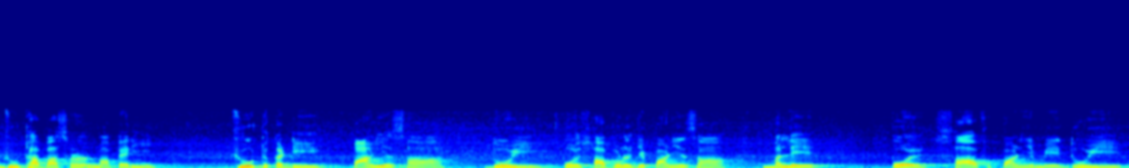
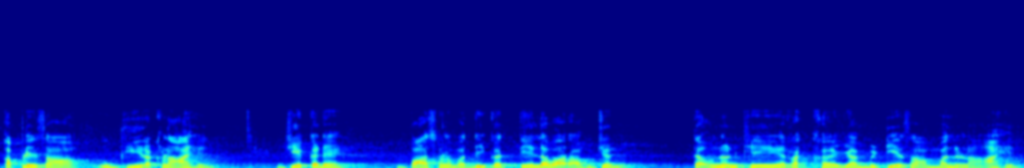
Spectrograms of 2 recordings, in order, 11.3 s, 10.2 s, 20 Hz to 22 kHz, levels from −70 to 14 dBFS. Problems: constant background noise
